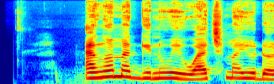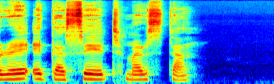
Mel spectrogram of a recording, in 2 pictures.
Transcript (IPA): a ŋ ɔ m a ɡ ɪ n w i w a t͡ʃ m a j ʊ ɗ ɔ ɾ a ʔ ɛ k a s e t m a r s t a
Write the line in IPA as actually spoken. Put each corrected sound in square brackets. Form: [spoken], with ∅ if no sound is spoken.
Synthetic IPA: a ŋ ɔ m a ɡ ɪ n w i w a t͡ʃ m a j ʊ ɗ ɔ ɾ [ɛ] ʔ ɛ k a s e t m a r s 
